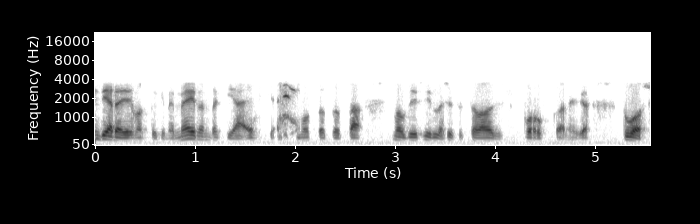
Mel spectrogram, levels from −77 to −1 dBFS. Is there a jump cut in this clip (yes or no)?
yes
